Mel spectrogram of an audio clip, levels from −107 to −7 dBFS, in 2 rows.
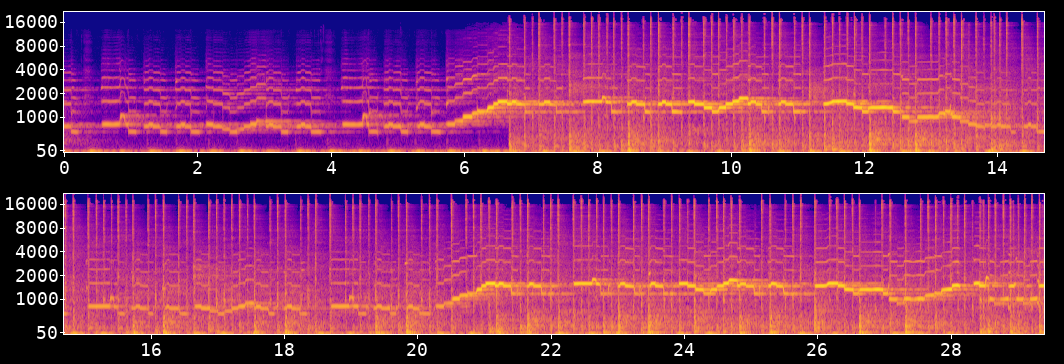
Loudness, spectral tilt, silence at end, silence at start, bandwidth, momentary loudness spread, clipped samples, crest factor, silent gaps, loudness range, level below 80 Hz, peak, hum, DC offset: -20 LUFS; -2.5 dB/octave; 0 s; 0 s; over 20 kHz; 19 LU; under 0.1%; 18 dB; none; 17 LU; -34 dBFS; -4 dBFS; none; under 0.1%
